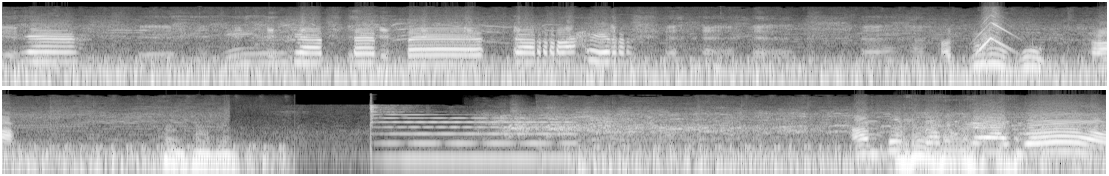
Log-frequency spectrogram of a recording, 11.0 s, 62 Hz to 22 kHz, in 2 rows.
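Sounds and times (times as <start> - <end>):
bell-like chime: 7.4 - 9.3.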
